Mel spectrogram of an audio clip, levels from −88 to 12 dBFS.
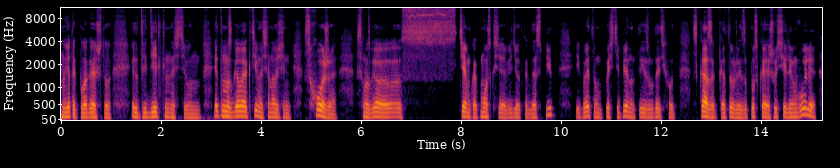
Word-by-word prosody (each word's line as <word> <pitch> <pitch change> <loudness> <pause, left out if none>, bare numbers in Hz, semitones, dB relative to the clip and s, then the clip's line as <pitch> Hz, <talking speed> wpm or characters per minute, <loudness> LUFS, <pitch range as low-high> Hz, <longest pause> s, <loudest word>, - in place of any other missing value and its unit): Ну, 130 - +1
я 135 +1 +4
так 120 -5 -2
полагаю, 120 -1 +4
что 115 -2 -4 0.4
этот 130 -3 0
вид 130 -1 0
деятельности 125 -3 -1
он 110 -1 -5 0.2
эта 155 0 +3
мозговая 145 +1 +6
активность 140 -8 -2
она 130 0 -1
очень 110 -3 -3 0.2
схожа 110 -12 +3 0.4
с - - -13
мозго 125 0 +3
с - - -8
тем, 135 -4 +3
как 120 -2 -2
мозг 130 -5 -1
себя 120 -2 -2
ведёт, 120 0 -4
когда 115 0 -3
спит, 180 - -6 0.4
и 120 - -6
поэтому 130 -2 -1
постепенно 125 +1 -2
ты 125 +3 -5
из 120 -2 -2
вот 120 +2 -6
этих 120 -3 -4
вот 110 -3 -5 0.3
сказок, 120 -8 +3
которые 115 -1 -1
запускаешь 115 0 -1
усилием 125 0 -1
воли, 160 -3 +3
125 Hz, 150 wpm, -23 LUFS, 115-135 Hz, 0.4 s, мозговая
